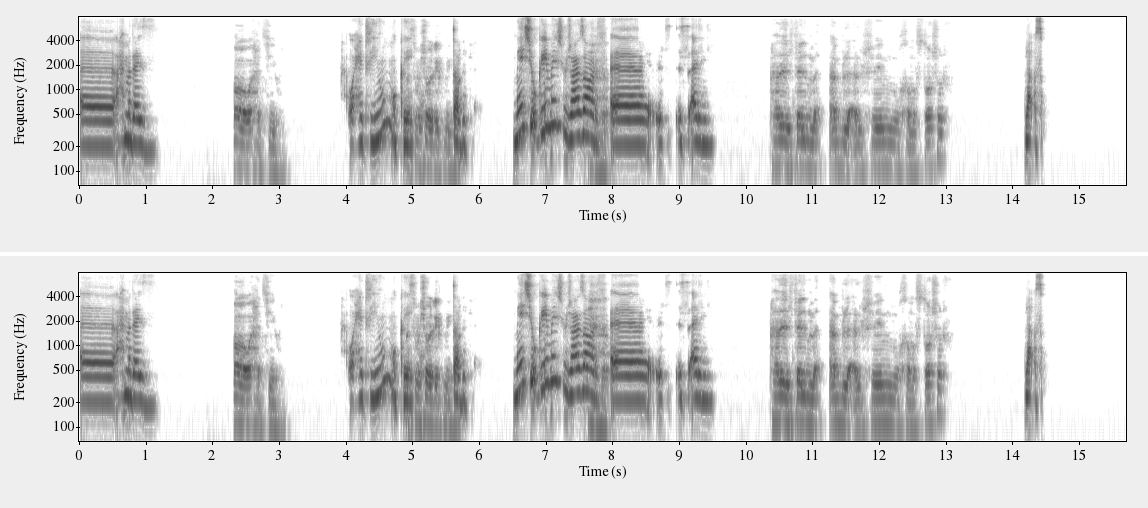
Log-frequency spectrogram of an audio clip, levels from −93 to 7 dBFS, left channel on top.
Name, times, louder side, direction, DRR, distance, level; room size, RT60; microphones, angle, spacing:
voice 1, 0.0-1.1 4.0-5.0 5.6-5.8 6.5-9.5 14.2-14.4, left 2 dB, 10° left, 0.3 m, -27 dB
voice 2, 2.3-3.0 4.9-5.6 7.6-7.9 10.4-13.0, right 2 dB, 50° right, 0.5 m, -36 dB
3.0 x 2.6 x 2.2 m
head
